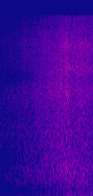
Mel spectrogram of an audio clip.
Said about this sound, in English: Enjoy the sounds that the waves make as they wash into the shoreline.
